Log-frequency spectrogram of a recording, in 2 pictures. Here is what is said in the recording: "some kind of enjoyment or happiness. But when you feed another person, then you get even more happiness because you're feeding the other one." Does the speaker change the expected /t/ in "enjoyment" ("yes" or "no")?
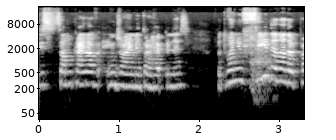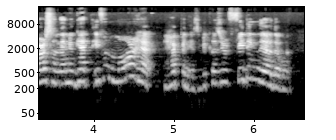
no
